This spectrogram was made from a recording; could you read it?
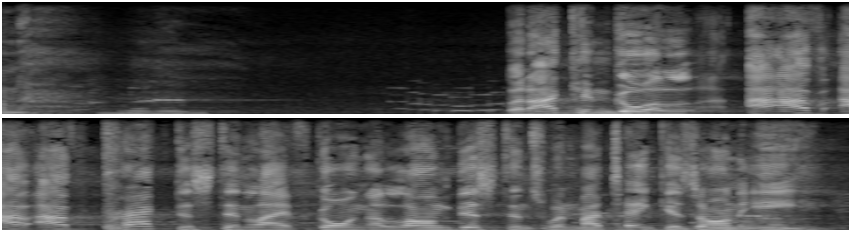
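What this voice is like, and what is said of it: Worn-out, strained voice. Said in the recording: “my voice is barely hanging on ... just a little bit of voice on E tonight”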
